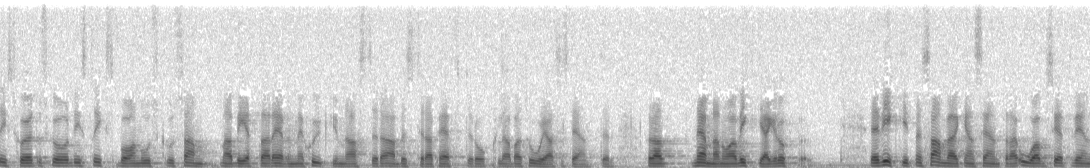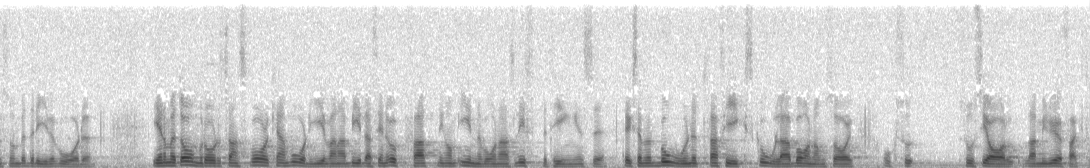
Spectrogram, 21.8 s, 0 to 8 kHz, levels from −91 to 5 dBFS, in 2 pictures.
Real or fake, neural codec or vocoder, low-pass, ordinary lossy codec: real; none; none; none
